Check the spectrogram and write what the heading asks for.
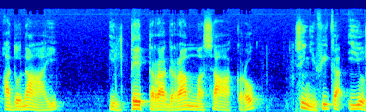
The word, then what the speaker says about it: Adonai: testamento quello che abitualmente nella tradizione ebraica viene pronunciato adonai il tetragramma sacro significa io sono il gesù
